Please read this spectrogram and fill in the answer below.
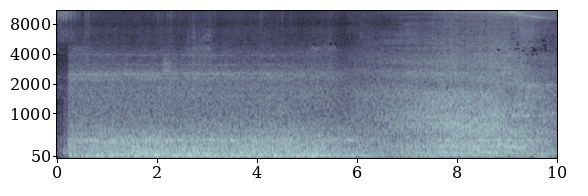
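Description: Steady city street ambience: the continuous rumble of road traffic.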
